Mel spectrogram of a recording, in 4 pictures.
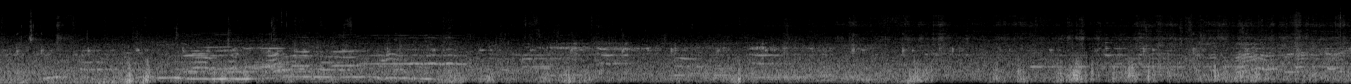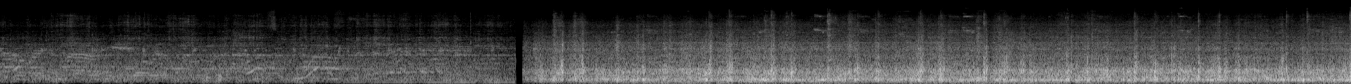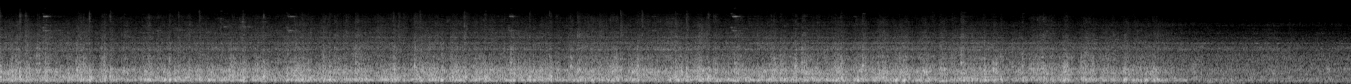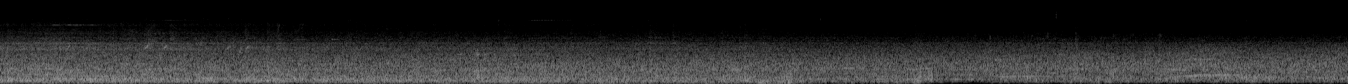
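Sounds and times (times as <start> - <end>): train wheels clattering on rails: 7.4 - 43.6.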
